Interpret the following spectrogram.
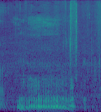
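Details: Sylvia, a pet dog, growls out of jealousy while her owner gives attention to Taffy, another little dog. The growl is a low, pulsing rumble lasting about a second, then fades into quiet room noise.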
